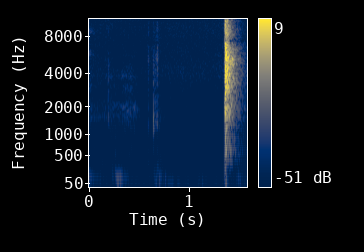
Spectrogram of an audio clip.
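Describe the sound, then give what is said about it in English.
A single sharp hand clap, made as a time marker in a recording, rings out loud and bright, decaying quickly, after a brief moment of faint low shuffling and soft noises. “Okay, I'll do a clap.”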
